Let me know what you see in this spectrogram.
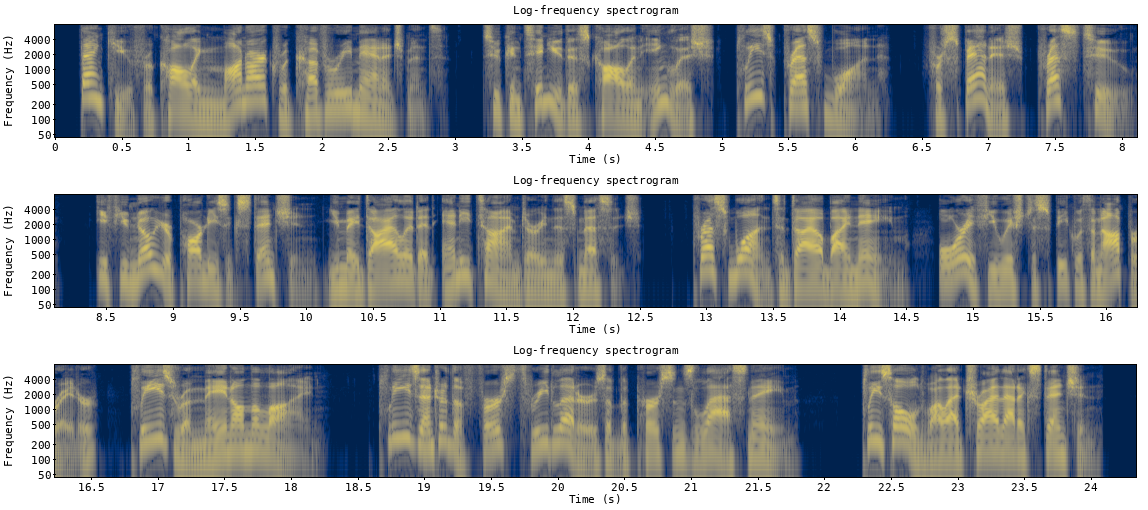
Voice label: male american voice over upbeat; english american

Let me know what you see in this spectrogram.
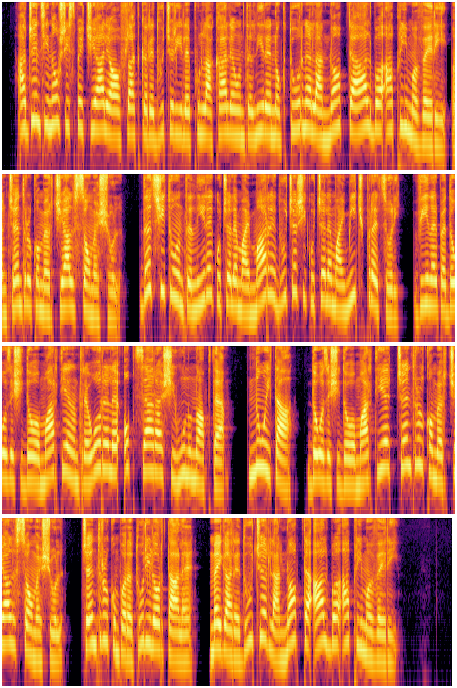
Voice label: female romanian voice over upbeat

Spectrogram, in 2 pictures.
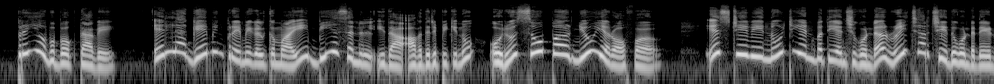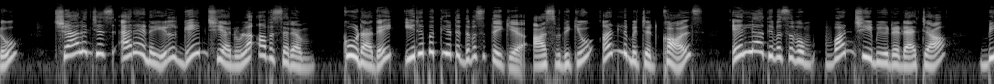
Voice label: female malayalam voice over narrative

